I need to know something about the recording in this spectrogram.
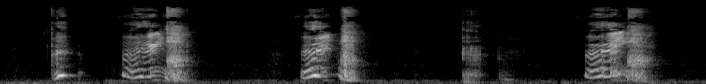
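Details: Woman sneezing four times in about seven seconds, most with an audible in-breath before a big, forceful, wet burst; repeated sneezing.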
